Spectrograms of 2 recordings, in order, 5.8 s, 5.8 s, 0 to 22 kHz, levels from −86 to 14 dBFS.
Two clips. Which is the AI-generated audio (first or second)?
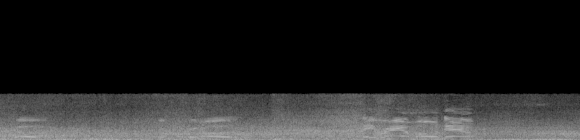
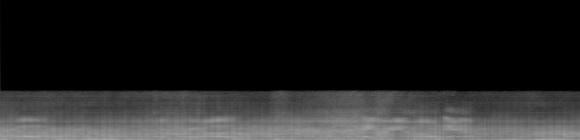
second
